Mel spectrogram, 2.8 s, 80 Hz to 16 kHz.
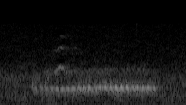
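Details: Early-morning tawny owl pair, 18 November 2013, 06:45. A quick, high, rising call from the female is followed by the male's steady, low, quavering trill lasting nearly two seconds. Faint background hiss.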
